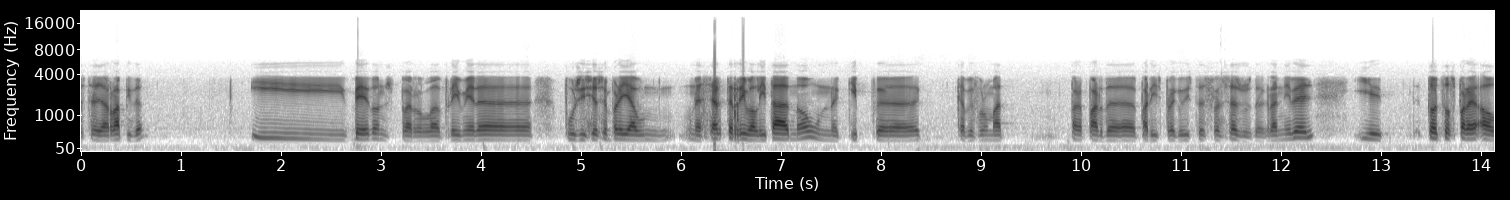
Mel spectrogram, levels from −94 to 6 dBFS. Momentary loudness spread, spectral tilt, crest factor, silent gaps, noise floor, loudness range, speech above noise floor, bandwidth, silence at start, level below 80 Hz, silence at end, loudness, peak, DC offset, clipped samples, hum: 13 LU; -1.5 dB/octave; 22 dB; none; -59 dBFS; 6 LU; 37 dB; 10 kHz; 0 s; -72 dBFS; 0 s; -21 LUFS; -2 dBFS; under 0.1%; under 0.1%; none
